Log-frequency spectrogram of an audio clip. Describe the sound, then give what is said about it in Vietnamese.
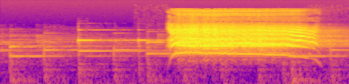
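A strange scream echoing down from above: a loud, sustained, harmonic cry lasting about two seconds that dips in pitch as it fades. Quieter tones come before it. “Một tiếng kêu quái dị vọng xuống.”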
